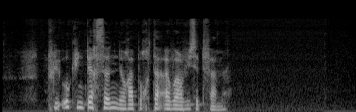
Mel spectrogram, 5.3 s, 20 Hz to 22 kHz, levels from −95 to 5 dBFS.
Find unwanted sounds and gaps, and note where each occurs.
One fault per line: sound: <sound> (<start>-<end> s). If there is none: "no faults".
no faults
